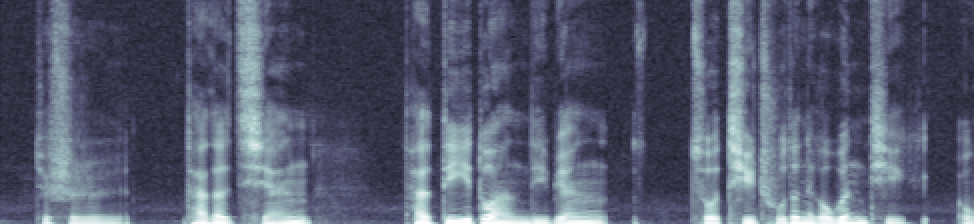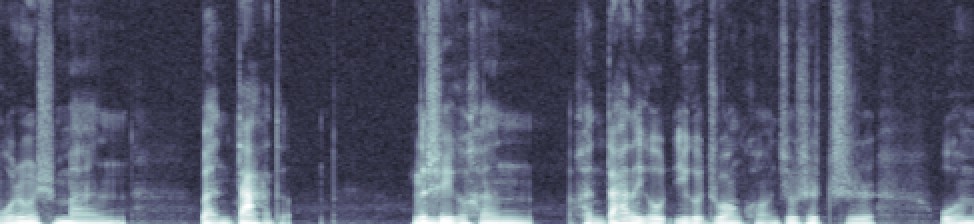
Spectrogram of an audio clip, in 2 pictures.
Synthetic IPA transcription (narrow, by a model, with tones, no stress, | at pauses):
t͡ɕjo˥˧ʊʂɻ̩˥˩ | t̪ʰa˥d̪a˥˧t͡ɕʰjɛ˧˥n | t̪ʰa˥d̪ə˧t̪i˥˧i˥t̪wa˥˩nli˨˩pjɛ˥n | swɔ˨˩t̪ʰi˧˥ʈ͡ʂʰu˥d̪ə˨˧na˥˩ɡə˩wə˥˩nt̪ʰḭ˧˥ | wɔ˨˩ɻə˥˩nwɪʂɻ̩˥˩ma˧˥n | ma˧˩nt̪a˥˩d̪ə̰˩ | na˥˧ʂɻ̩˥˩i˧˥ɡə˧xə˨˩˦n | xə˨˩nt̪a˥˩d̪ə˩i˧˥ɡə˧i˧˥ɡə˧ʈ͡ʂwɑ˥˧ŋkʰwɑ̰˥˧˩ŋt͡ɕjo˥˧ʊʂ̬ɻ̩˥˩ʈ͡ʂɻ̩˨˩ | wɔ˨˩m˦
